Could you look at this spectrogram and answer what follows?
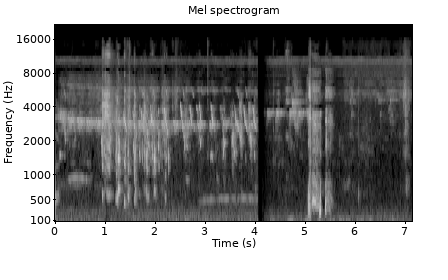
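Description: Free-range desi chickens kept in a small yard cluck and squawk in scattered bursts nearby, with a sharp cough-like call and a brief quiet break partway through.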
